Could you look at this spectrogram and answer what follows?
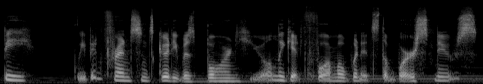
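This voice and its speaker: A man's voice: sits high, normal speed, vocal fry, soft background music, pitched above the performer's own voice. A man voicing an anxious, devoted mother pony with an emotional, pleading way of speaking in a story reading.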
